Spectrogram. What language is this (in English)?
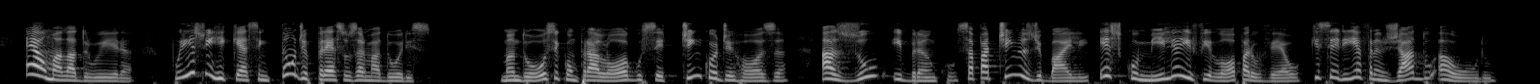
Portuguese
